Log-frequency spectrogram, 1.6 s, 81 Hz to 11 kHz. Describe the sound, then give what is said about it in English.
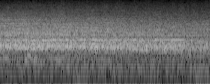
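A large crowd in the House chamber roars and cheers as the Affordable Care Act passes, 220 yeas to 215 nays, in a steady, dense wash of sound that stays loud and unbroken throughout, with no single voice standing out. “And it had been a massive crowd that night in the House chamber.”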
